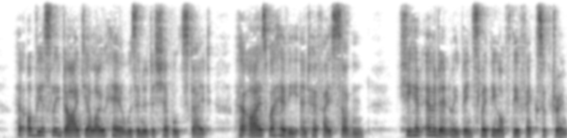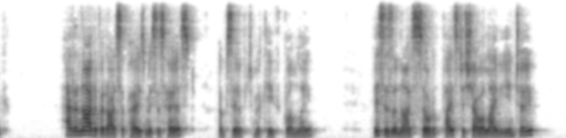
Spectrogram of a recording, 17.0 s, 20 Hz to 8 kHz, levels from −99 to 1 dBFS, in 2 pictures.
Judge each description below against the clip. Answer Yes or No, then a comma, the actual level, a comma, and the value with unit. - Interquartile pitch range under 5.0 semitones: Yes, narrow, 2.6 semitones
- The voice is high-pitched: No, medium, 165 Hz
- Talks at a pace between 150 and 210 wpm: Yes, average, 185 wpm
